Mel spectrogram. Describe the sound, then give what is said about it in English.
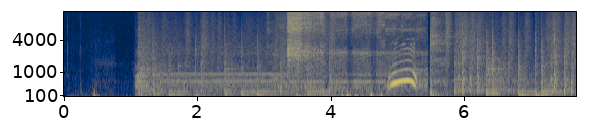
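A water jet cutter cuts a small datum board, a steady broad hiss over mechanical hum that starts abruptly after a short quiet lead-in and continues to the end, with a brief loud whine partway through. “hopefully the first thing we cut is this little datum board. To start cutting, press start.”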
